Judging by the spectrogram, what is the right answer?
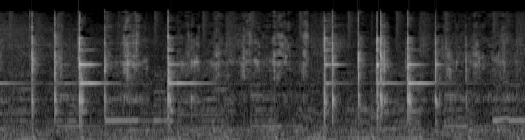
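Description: Metal spoon stirring mayonnaise and milk in a ceramic bowl, clinking against the bowl many times in an uneven rhythm, several clinks ringing briefly.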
